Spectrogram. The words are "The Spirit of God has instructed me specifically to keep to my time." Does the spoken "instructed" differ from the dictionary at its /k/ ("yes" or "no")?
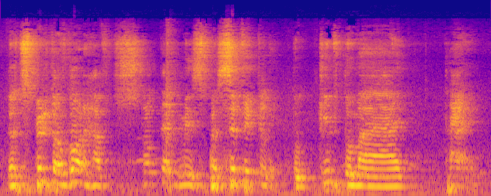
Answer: yes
